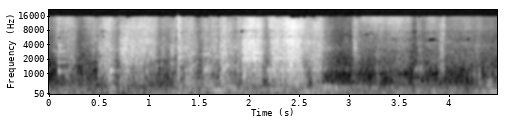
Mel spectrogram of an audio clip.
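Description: Badminton rally: sharp racket strikes on the shuttlecock, with shoes scraping and scuffing on the gritty dirt court between them. The loudest scuff comes about two seconds in.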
